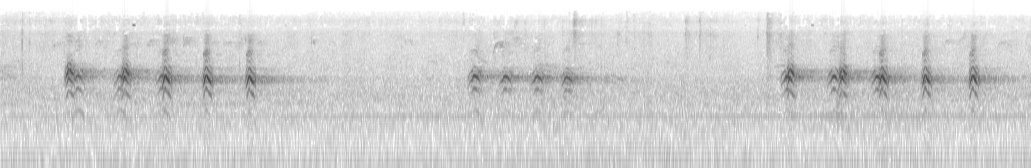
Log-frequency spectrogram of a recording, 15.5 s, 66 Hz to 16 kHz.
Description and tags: Japanese raven in a park. Saitama (japan). Nov 2013 Marantz PMD 661 MK II portable recorder.
Bird, Japan, Raven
